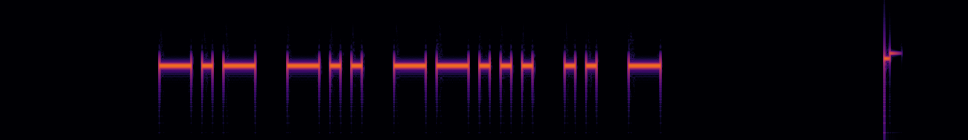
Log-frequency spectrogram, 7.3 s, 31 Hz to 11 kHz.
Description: Morse code, heard as a keyed tone, about 15 wpm, 700 Hz. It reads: KD7IT
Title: USA Call Signs - 5 Characters - 4x Character Spacing - 15wpm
